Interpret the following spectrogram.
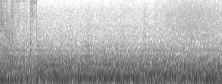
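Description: Steady low road and engine rumble inside a moving car's cabin, heard from the rear seat.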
